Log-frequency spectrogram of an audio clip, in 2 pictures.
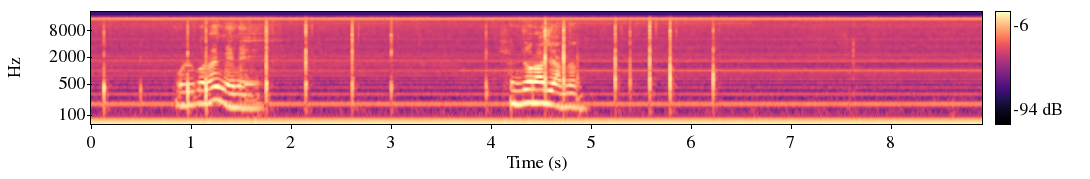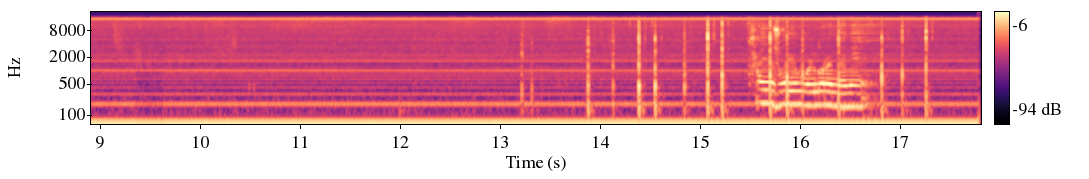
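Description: A man speaks in short phrases through a microphone.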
